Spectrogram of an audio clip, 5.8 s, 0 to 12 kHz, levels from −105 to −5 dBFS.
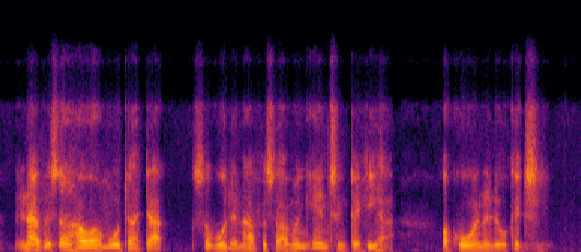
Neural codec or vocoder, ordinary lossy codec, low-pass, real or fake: codec, 16 kHz, 1.1 kbps, Voila-Tokenizer; Opus, 16 kbps; 7.2 kHz; fake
